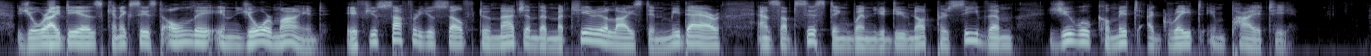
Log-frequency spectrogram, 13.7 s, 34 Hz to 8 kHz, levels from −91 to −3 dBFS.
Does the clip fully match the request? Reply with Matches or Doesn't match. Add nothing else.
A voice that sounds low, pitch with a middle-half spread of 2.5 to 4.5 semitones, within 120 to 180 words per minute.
Matches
